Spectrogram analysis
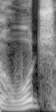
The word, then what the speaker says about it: Łódź: Och vi ska alldeles strax lämna till kommentarer från Łódź som det uttalas nere i Polen då, 120 km sydväst om huvudstaden Warszawa.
